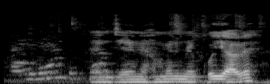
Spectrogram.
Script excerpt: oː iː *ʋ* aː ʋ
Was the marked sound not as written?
yes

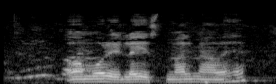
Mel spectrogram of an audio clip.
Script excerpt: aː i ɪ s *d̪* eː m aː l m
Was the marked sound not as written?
yes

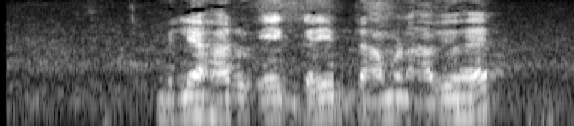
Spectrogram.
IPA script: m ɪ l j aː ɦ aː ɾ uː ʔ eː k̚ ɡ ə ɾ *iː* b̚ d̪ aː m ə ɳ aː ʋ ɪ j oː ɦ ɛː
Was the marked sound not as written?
no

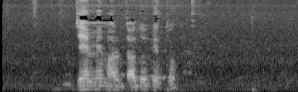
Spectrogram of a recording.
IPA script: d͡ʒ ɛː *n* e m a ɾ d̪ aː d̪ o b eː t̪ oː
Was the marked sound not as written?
yes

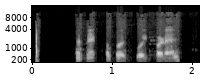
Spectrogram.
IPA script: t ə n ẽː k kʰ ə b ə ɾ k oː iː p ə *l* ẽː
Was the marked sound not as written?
yes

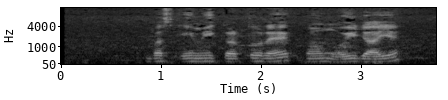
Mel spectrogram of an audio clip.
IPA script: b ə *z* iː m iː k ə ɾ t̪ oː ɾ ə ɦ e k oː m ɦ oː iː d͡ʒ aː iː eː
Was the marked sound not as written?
yes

